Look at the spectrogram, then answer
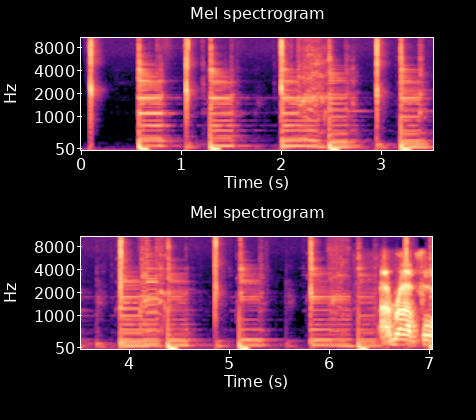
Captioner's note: upbeat acoustic guitar music; finger snapping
